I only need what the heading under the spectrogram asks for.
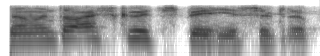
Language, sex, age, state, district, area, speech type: Kashmiri, male, 45-60, Jammu and Kashmir, Srinagar, urban, conversation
